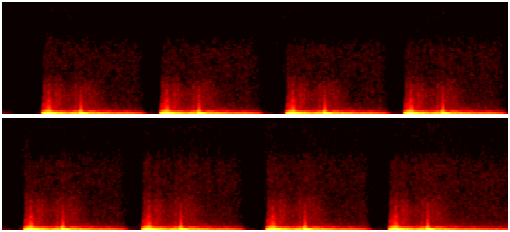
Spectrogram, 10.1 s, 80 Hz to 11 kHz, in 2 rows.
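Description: Heartbeat sound effect: a low double thump repeating steadily, about once every 1.2 seconds, eight times.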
